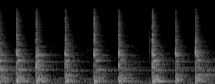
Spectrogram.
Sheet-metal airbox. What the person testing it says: sounds pretty tinny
